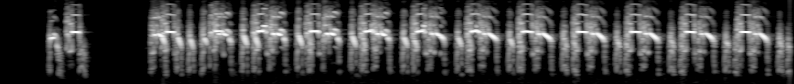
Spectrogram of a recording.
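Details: Repeated shrill calls of a grey francolin echo through a quiet forest: one opening note, a pause, then a steady, rhythmic series of ringing three-syllable phrases at roughly two per second. Background is otherwise silent.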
